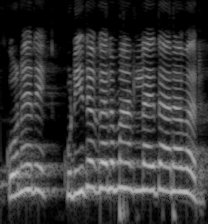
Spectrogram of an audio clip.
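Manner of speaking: loud and high angry shout. Acted. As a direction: yell it out the door at the stone thrower. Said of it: "मोठ्यानं ओरडत असते सुलक्षणा".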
